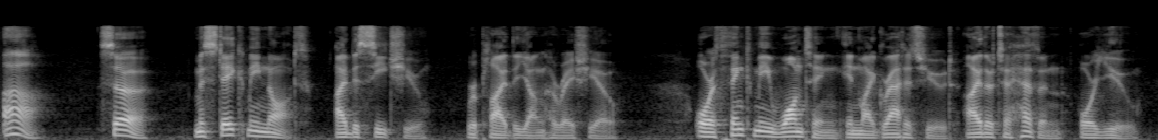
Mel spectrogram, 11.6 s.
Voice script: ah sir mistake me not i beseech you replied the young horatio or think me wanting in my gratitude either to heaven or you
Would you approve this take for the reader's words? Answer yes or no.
yes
